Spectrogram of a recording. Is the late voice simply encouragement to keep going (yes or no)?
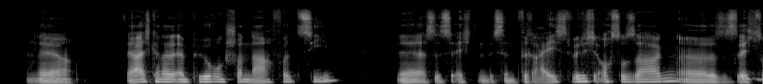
yes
